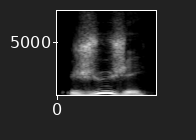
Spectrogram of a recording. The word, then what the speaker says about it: juger: So normally the sound when you combine the two, it's J, J, but then ER at the end, E. Juger, juger.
